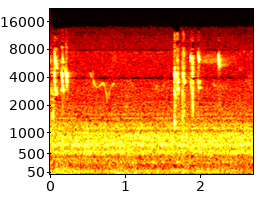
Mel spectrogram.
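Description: A saffron finch gives two bursts of sharp, high chips with a faint slurred whistle between them, over a steady background hiss.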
